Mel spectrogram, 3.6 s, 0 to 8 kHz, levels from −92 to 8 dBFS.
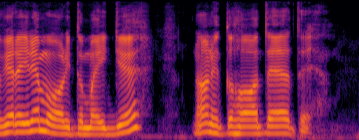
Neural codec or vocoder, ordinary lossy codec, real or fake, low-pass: codec, 16 kHz, 4.8 kbps, FACodec; none; fake; none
